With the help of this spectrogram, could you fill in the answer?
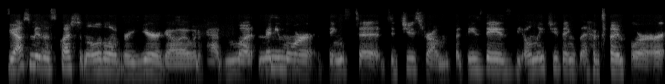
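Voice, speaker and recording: This woman has a fairly low pitch and ordinary pitch variation, a plain, everyday voice. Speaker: sales trainee. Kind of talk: casual chat.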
